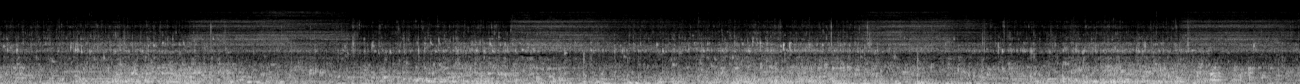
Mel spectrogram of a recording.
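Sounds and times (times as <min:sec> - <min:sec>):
gurgling water: 0:00.0 - 0:13.0
muffled underwater noise: 0:00.0 - 0:13.0.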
